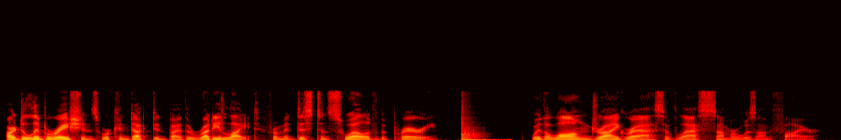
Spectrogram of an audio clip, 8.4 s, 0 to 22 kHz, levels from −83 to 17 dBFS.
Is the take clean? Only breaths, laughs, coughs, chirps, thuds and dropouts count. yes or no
no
